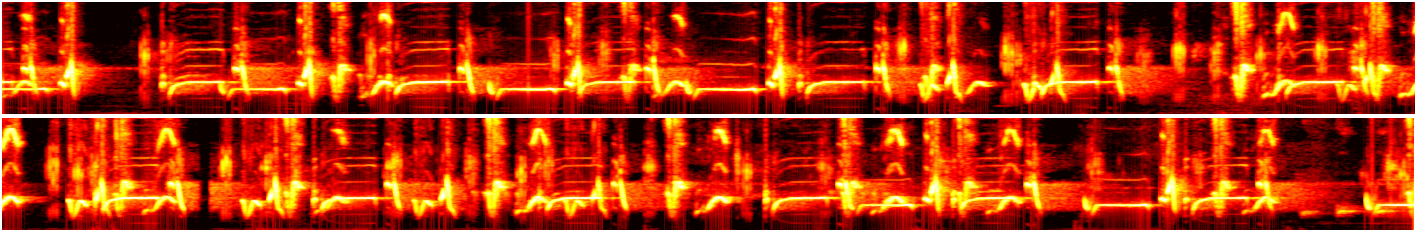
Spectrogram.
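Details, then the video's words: Bar-winged prinia calls played to attract wild birds: a long, steady stream of sharp whistled notes with rising tails and scattered clicking, barely broken by a few short pauses. "suara pikat burung prenjak"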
